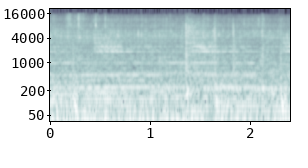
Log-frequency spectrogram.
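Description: Background music with sustained tones plays over a steady hiss of noise.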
